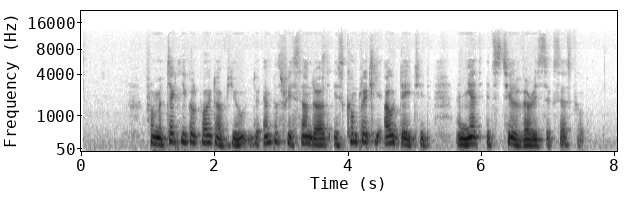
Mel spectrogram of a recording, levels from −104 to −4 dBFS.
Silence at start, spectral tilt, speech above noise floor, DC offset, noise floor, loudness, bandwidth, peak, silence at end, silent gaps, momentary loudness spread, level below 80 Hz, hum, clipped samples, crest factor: 1.05 s; -10 dB/octave; 41 dB; under 0.1%; -63 dBFS; -23 LUFS; 9.2 kHz; -8 dBFS; 0.5 s; none; 12 LU; -60 dBFS; none; under 0.1%; 16 dB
